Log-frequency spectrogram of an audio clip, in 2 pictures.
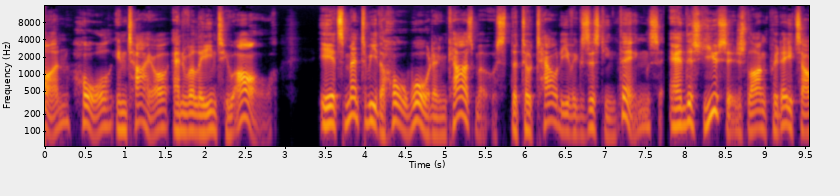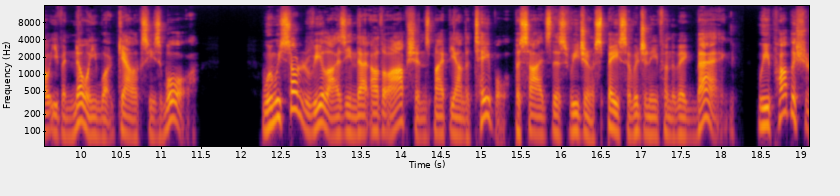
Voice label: parallel universe alternate realities narration only; isaac arthur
